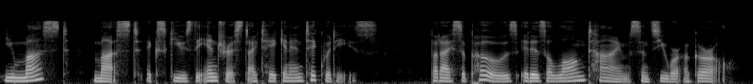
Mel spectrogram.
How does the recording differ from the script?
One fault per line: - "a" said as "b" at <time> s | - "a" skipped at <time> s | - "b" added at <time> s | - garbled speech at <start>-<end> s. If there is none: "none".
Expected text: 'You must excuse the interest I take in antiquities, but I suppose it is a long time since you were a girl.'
- "must" added at 0.9 s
